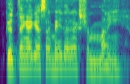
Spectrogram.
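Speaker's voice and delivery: high and loud sarcastic cheer; sarcastic relief. Retold or imitated. Telling himself the broken truck is fine, sarcastic. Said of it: "And you're like".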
